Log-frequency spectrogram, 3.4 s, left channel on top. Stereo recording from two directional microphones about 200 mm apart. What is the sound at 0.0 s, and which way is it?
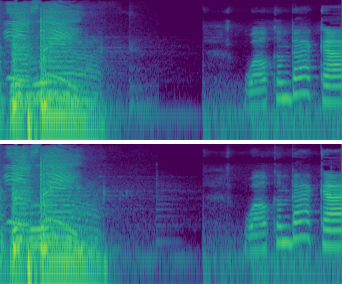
Music, centre (ahead or behind).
